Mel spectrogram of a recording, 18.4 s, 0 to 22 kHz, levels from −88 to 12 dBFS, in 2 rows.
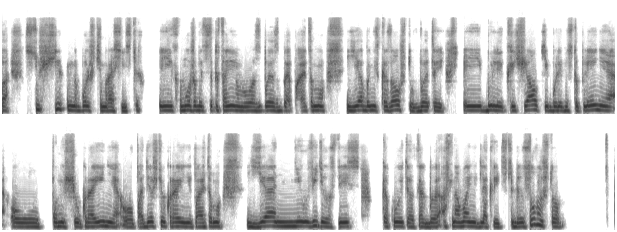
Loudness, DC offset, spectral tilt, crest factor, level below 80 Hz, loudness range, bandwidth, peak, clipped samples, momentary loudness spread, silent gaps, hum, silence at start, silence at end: -16 LUFS; under 0.1%; -6 dB/octave; 10 dB; -54 dBFS; 1 LU; 12.5 kHz; -6 dBFS; under 0.1%; 5 LU; 2.18-2.34 s, 9.86-9.93 s, 14.84-14.88 s, 17.72-18.24 s; none; 0 s; 0.1 s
